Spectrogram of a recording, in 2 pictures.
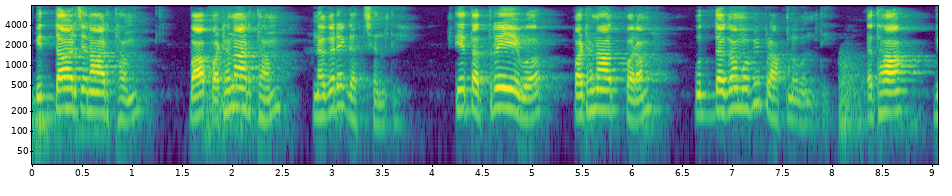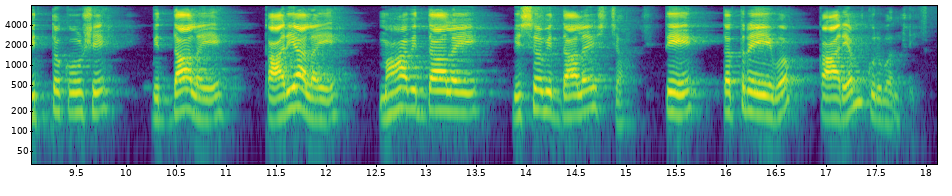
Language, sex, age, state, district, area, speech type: Sanskrit, male, 18-30, West Bengal, Dakshin Dinajpur, rural, spontaneous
